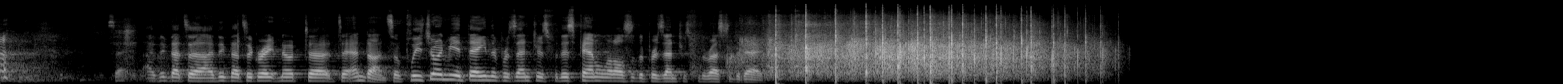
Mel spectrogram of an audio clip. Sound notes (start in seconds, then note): 0.4 laugh; 10.1 applause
